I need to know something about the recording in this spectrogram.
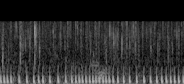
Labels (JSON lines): {"label": "biophony", "recorder": "SoundTrap 300"}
